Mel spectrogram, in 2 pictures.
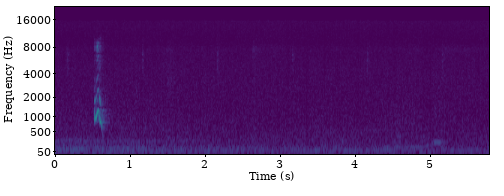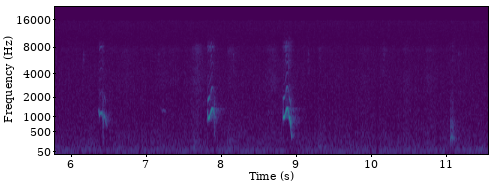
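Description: A sleeping Corgi puppy gives short, soft yips and muffled whimpers, spaced irregularly over a quiet background.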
